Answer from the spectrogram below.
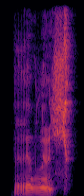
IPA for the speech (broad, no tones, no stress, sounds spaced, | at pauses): r ə w l ə̃ ç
